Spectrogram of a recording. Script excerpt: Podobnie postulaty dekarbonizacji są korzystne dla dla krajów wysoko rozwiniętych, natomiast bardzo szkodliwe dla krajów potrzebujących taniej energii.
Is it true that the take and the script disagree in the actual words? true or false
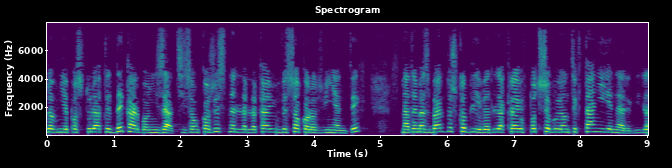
false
